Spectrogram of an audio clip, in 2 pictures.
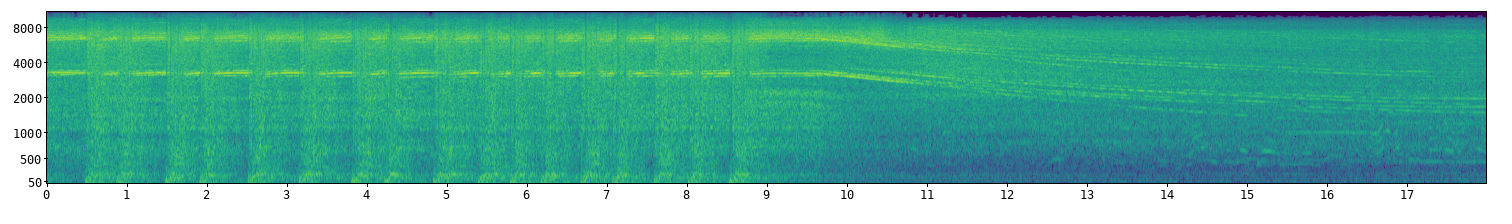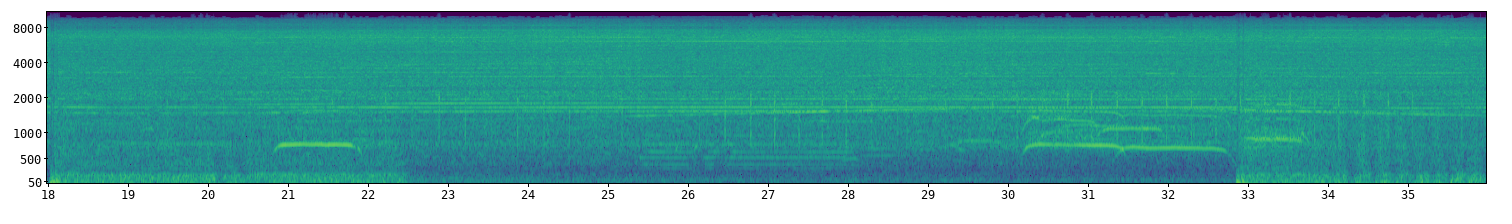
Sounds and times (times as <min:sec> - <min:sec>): Wind noise (microphone): 0:18.2 - 0:22.6, 0:32.9 - 0:35.9.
